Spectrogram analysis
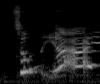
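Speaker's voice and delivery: very high, loud, squeaky troll voice. Reading a story aloud, the troll answers from the river in a squeaky troll voice. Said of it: "the troll squeaked".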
